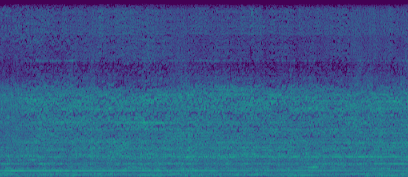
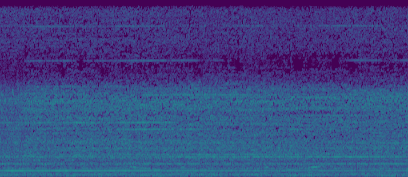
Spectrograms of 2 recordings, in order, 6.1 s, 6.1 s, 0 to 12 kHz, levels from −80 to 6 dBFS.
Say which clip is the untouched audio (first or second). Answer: second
